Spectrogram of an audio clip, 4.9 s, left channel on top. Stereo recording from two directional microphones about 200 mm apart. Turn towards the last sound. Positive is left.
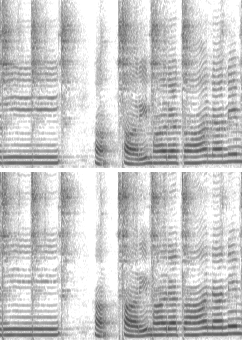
turn(degrees=-25)  # may be behind; listen again after turning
